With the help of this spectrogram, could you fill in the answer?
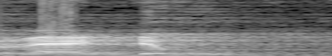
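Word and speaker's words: rendezvous: इसे कहते हैं रेंडेवू। इसकी स्पेलिंग थोड़ी अजीब है, रेंडेजवुअस। इसको हम लोग प्रोनाउंस करते हैं रेंडेवू। इसकी स्पेलिंग देखिए रेंडेजवुअस, इसे रेंडेवू प्रोनाउंस करते हैं एंड इसका मतलब है प्लेस ऑफ मीटिंग।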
